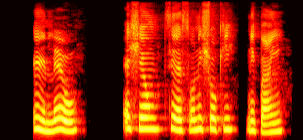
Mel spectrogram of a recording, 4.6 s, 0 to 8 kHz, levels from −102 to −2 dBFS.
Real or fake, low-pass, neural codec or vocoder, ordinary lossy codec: real; none; none; none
